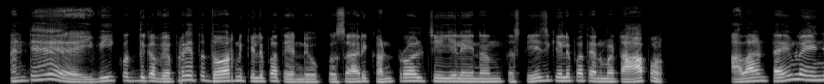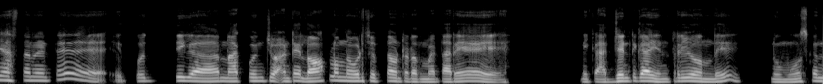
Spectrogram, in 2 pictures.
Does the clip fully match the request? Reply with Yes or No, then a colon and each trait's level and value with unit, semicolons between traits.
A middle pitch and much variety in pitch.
No: medium, 155 Hz; average, 3.7 semitones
